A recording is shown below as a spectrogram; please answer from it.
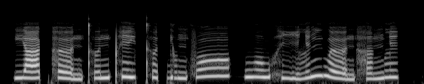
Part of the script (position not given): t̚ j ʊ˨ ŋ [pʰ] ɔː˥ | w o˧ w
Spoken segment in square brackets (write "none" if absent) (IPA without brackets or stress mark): f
